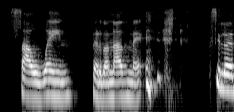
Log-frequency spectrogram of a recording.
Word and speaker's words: Samhain: cuando se celebraba antiguamente lo que leemos en español como samhain pero que se pronuncia show wayne perdonadme sí lo he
